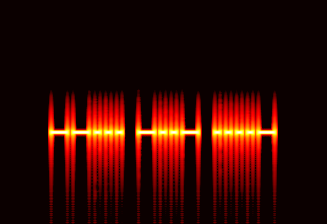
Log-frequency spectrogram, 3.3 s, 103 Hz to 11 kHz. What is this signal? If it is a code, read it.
Morse code, heard as a keyed tone, about 22 wpm, 700 Hz. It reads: 7X4
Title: Callsign Prefixes for Top 100 DXCC - 22wpm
